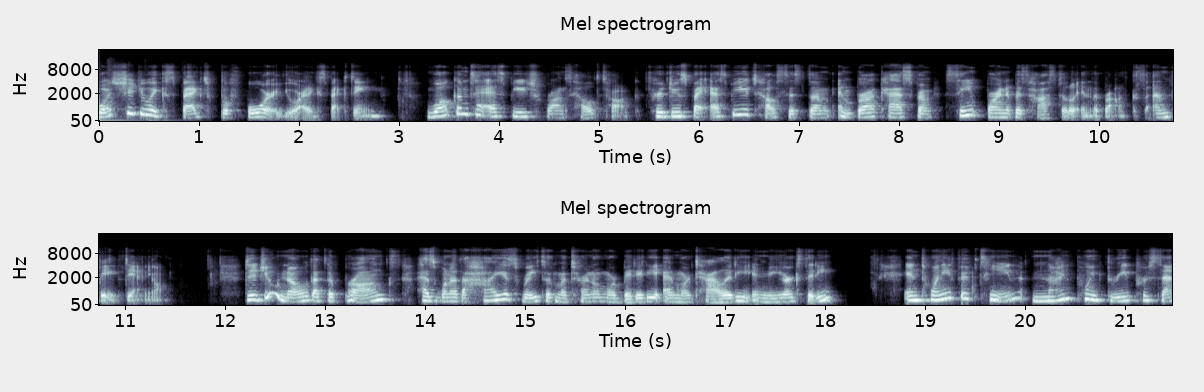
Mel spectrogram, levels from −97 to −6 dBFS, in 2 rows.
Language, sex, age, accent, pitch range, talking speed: English, female, 20-39, American, 175-245 Hz, 150 wpm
